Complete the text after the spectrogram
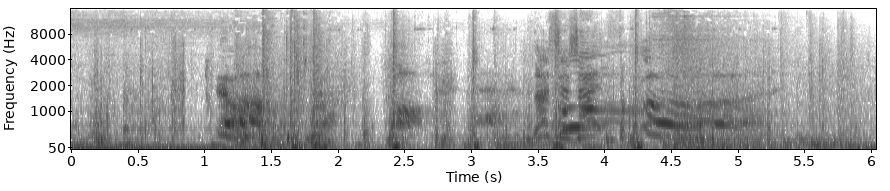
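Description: A man shouts at close range.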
